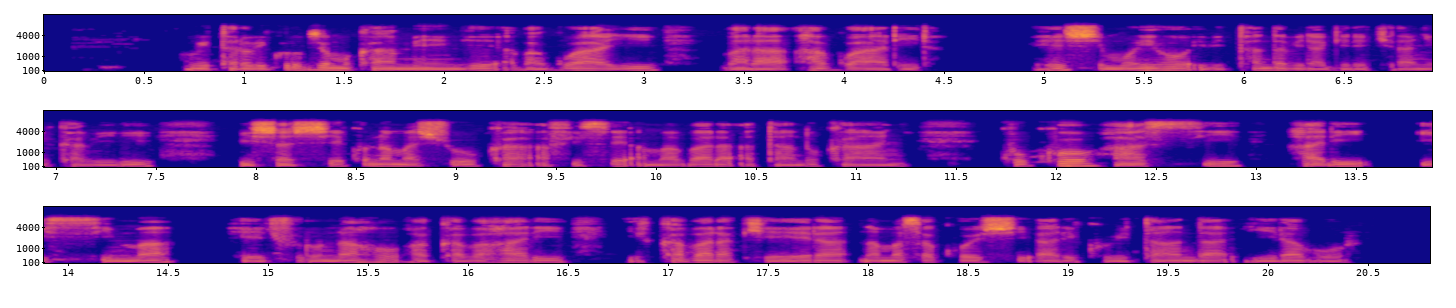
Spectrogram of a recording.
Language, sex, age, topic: Rundi, male, 25-35, education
